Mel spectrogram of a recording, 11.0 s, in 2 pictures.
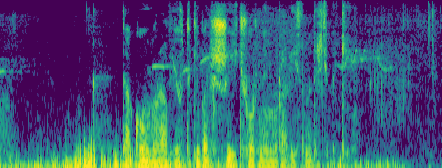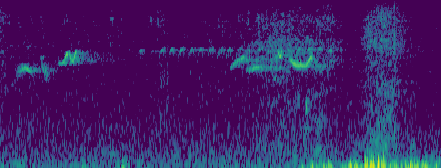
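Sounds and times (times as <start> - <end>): songbird chirps: 1.7 - 9.9
soft rustle: 3.2 - 5.7, 8.4 - 11.0.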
